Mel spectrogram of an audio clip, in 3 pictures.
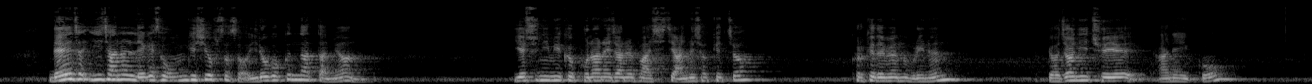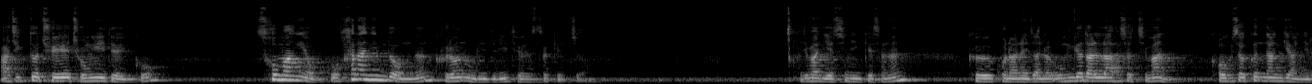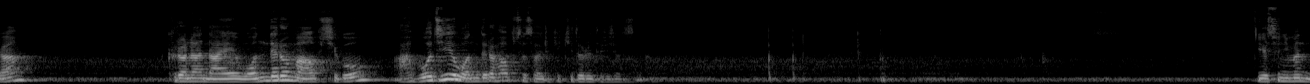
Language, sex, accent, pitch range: Korean, male, native, 170-235 Hz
